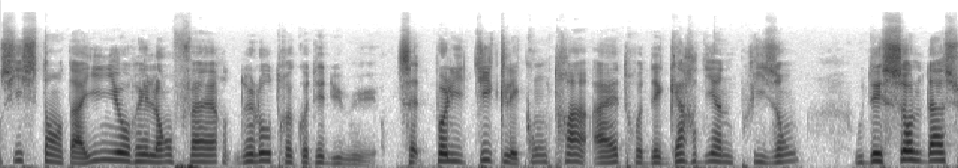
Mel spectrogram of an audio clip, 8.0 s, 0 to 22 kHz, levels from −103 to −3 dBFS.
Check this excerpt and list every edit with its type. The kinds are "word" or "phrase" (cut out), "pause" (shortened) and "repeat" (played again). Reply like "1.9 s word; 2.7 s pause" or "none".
3.3 s pause

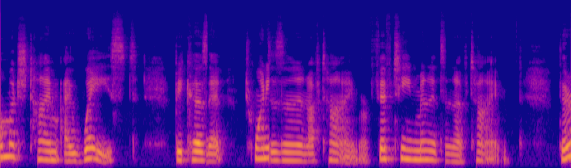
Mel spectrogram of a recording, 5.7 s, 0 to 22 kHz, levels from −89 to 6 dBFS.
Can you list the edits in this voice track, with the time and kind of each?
2.1 s phrase; 2.7 s word; 4.5 s word

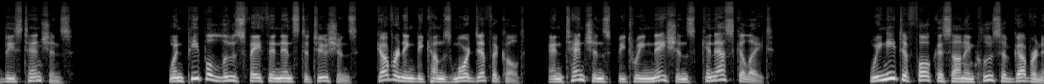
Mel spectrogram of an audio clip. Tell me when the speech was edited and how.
none

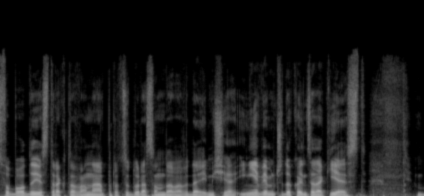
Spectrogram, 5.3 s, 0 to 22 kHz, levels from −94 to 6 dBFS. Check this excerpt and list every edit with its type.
none

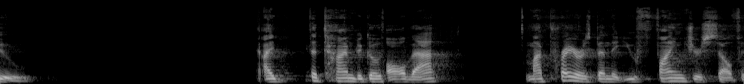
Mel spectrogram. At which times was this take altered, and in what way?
2.6 s word; 3.1 s word; 3.8 s word; 5.3 s word

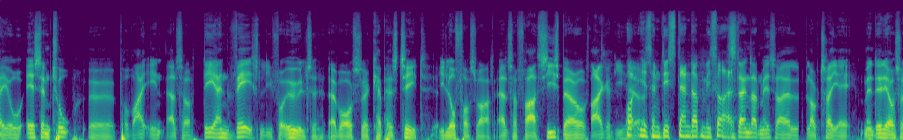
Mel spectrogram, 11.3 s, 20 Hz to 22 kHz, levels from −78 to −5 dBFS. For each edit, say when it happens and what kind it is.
5.5 s word; 7.3 s word; 10.0 s word

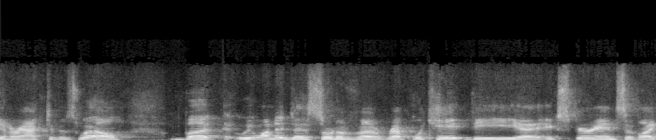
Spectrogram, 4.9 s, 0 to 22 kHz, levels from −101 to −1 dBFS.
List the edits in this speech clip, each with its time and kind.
none

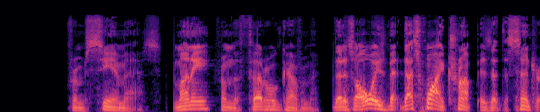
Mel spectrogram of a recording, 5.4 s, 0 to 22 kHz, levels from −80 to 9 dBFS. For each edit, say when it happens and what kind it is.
1.7 s pause; 3.3 s pause

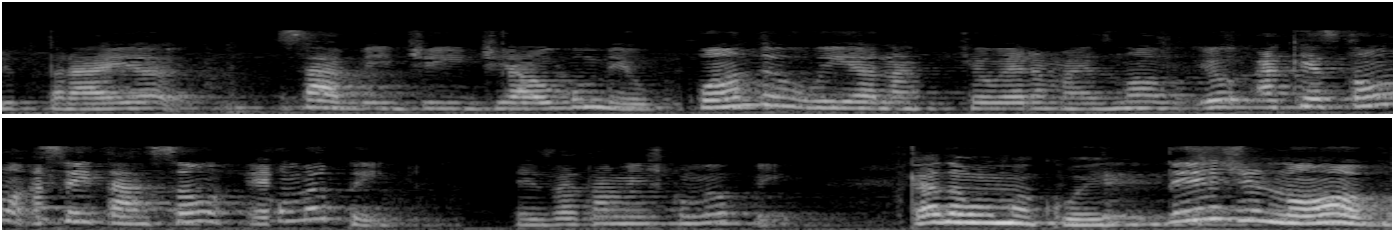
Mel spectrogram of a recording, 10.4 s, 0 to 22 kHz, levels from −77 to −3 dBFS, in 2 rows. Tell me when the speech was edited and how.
1.0 s word; 2.5 s pause; 3.4 s word; 5.4 s word; 6.2 s word; 6.9 s pause; 9.3 s word

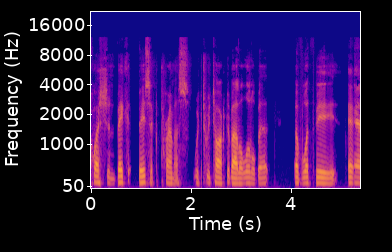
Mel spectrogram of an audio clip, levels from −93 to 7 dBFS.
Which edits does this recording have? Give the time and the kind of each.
3.8 s pause; 4.5 s word

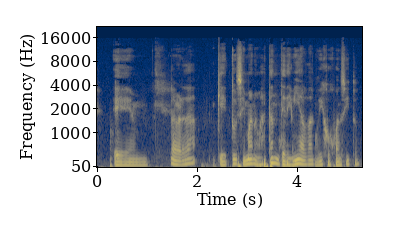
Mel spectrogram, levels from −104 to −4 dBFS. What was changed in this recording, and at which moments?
1.5 s word; 2.8 s word; 4.4 s word

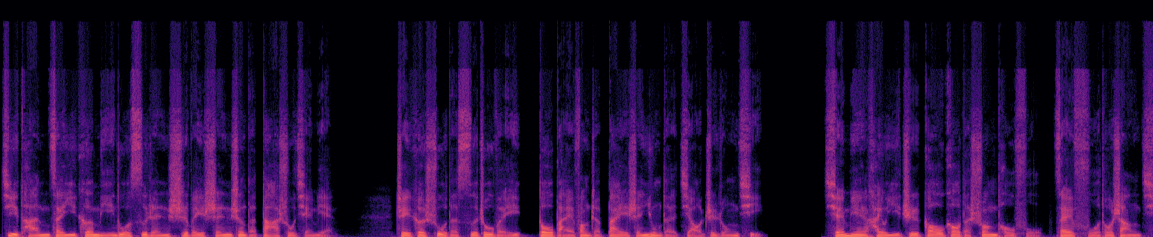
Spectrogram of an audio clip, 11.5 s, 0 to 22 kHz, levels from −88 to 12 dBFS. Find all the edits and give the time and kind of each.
10.5 s pause

